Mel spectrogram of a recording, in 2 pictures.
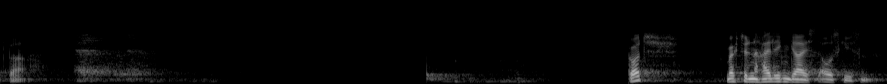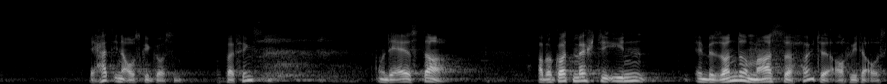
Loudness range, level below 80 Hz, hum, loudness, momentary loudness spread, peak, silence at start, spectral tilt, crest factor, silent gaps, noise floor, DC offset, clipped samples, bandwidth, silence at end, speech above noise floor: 11 LU; -82 dBFS; none; -27 LUFS; 23 LU; -8 dBFS; 0.1 s; -9.5 dB/octave; 22 dB; none; under -90 dBFS; under 0.1%; under 0.1%; 6.4 kHz; 0.05 s; over 64 dB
